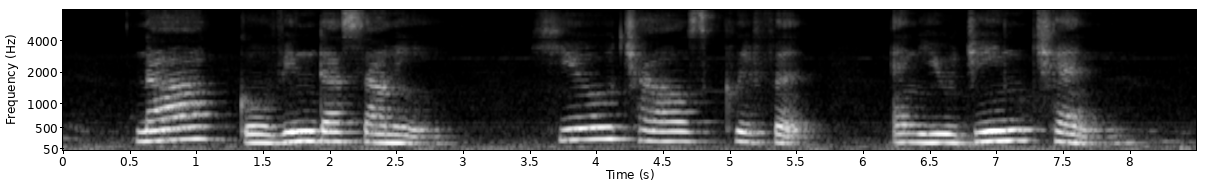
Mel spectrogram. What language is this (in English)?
English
